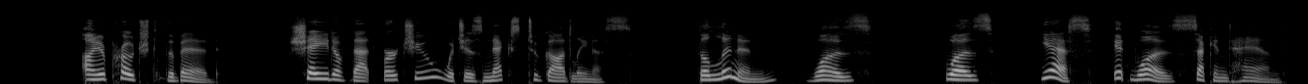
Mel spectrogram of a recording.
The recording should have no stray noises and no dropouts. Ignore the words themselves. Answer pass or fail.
pass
